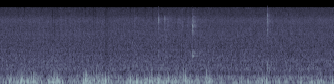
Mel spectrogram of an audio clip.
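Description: Air from a room fan buffeting the microphone: a low, uneven rumble.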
